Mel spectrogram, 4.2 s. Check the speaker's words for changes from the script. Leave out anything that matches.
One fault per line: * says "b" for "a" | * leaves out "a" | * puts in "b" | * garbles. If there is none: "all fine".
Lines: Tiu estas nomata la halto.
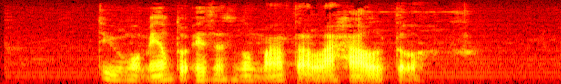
* puts in "momento"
